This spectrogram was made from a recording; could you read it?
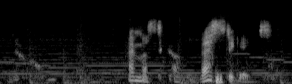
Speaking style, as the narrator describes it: a small whispery voice go

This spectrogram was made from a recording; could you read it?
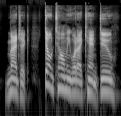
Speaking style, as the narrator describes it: the horse snapped

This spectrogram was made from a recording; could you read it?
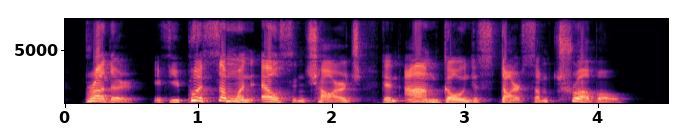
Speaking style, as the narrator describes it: Li Kui, the Black Whirlwind, shouted to Song Jiang

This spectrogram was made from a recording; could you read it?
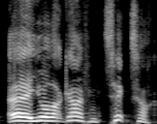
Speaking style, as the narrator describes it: these two teenage boys, really weird, shouted

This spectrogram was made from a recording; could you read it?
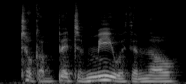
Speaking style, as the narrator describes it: whispered Moody

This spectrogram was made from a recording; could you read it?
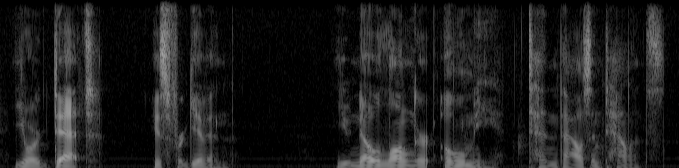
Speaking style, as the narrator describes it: the king quietly said

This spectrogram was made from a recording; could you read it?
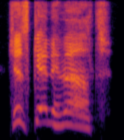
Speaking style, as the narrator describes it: the Terran shouted again

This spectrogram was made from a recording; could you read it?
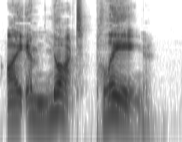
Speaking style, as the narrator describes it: Travis leaned down and shouted in her face

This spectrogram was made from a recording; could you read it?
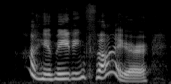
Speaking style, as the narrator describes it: answered the man, laughing

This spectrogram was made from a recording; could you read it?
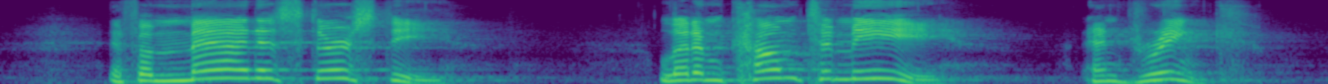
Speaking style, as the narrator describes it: a voice in the crowd called out loud and clear

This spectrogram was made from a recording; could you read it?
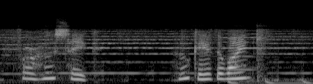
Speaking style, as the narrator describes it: said she in a faltering voice

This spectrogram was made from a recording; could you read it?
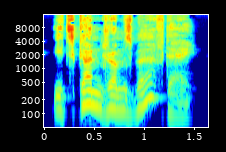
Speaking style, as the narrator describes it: In her nearly normal tone, she added

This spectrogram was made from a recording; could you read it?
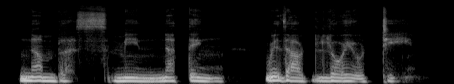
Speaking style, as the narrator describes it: sneered the voice slowly

